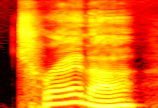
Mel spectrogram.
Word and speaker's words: Trenna: Trenna is pronounced Tren, like Tren Guthridge, for $5.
